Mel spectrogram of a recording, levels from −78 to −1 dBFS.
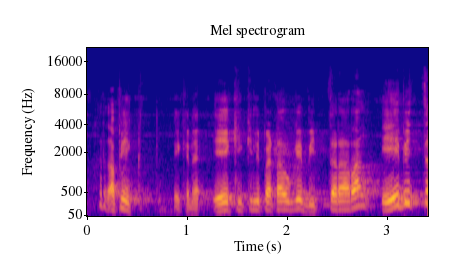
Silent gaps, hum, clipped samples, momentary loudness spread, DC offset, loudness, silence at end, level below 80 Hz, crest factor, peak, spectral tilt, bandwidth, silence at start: none; none; under 0.1%; 12 LU; under 0.1%; -25 LUFS; 0 s; -70 dBFS; 18 dB; -8 dBFS; -5 dB/octave; 14.5 kHz; 0.1 s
